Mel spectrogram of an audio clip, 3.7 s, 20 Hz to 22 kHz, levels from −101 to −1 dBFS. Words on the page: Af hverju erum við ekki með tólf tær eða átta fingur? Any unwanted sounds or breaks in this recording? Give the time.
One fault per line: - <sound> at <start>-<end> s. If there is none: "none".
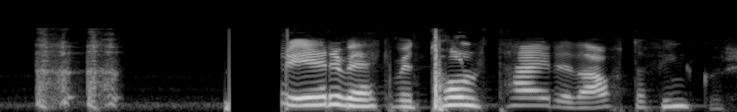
- cough at 0.2-0.6 s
